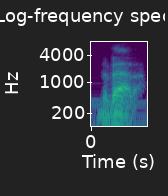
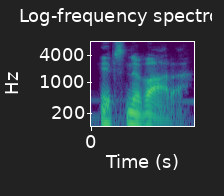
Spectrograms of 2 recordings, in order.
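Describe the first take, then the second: First: It uses the local residents' pronunciation of the name. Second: It uses the outsider's pronunciation of the name. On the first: The speaker lives in the state. The speaker calls it right. "The correct pronunciation is Nevada" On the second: The speaker does not live in the state. The speaker calls it wrong. "If you're not a resident of Nevada"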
